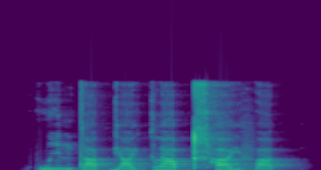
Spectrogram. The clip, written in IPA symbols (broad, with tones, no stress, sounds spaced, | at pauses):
k w i˥˩ n t a˨˩ k̚ j a˨˩ j k l a˥˩ p̚ t͡ɕʰ a˧ j f a˨˩ t̚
